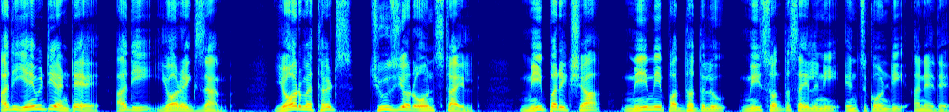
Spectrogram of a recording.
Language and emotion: Telugu, neutral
